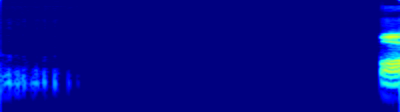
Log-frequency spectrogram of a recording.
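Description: A man's speaking voice trailing off, then about a second and a half of dead silence, with his voice starting again right at the end.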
